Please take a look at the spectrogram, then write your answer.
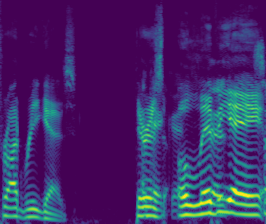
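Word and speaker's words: Rodrigues: There is Olivier Rodrigue. That is a player, and that is spelled as Rodrigue. There's no S. But Evan Rodriguez is pronounced that way by the...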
